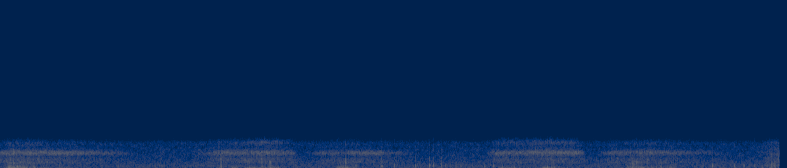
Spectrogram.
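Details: Infant snoring: soft, rhythmic noisy breaths with a faint rattling, snorty quality, repeating steadily in a quiet room.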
